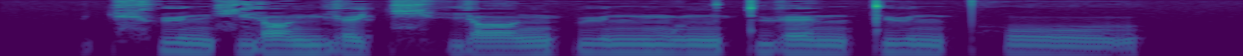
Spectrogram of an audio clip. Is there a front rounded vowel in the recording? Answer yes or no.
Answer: yes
